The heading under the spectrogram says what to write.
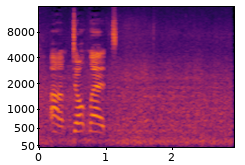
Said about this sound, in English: And then again, this is in a car.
